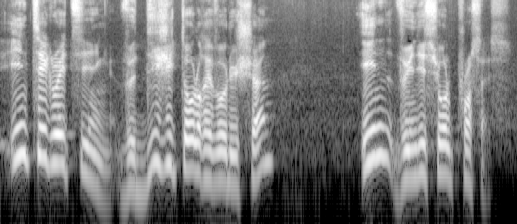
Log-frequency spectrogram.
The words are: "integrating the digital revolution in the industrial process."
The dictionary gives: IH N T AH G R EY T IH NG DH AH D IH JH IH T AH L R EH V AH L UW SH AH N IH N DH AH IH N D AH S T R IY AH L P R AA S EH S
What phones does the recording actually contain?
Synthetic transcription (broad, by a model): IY N T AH G R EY T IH NG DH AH D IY ZH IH T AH L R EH V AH L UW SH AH N IH N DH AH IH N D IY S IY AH L P R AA S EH S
